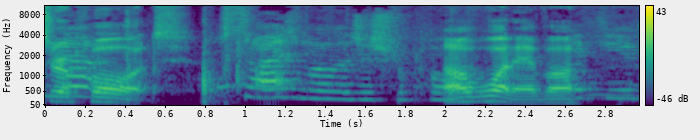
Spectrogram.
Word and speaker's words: seismologist: Somologist report. Seismologist report. Oh, whatever. If you pronounce it correctly. What did I say? Seismologist.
